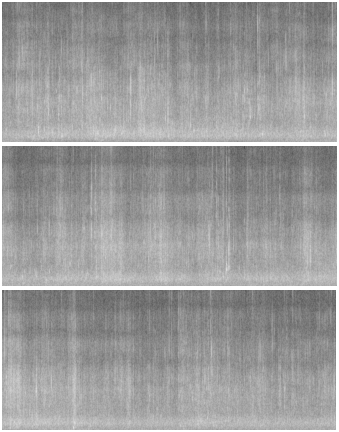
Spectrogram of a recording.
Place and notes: Ptasi Raj, Gdańsk, Poland - Grobla
Grobla rec. by Rafał Kołacki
